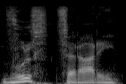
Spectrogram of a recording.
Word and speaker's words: Wolf-Ferrari: Ensemble their chamber Ensemble wolf Ferrari's mother was Italian and his father was Bavarian so I guess I should pronounce it Wulf Ferrari hermano himself was from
